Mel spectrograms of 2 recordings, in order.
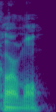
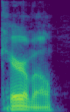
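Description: First: The word is said with two syllables. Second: The word is said with three syllables. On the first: This is the pronunciation from growing up. "I used to call it was growing up it was caramel" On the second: This pronunciation follows the spelling. "there's definitely another A there, so it probably should be caramel"

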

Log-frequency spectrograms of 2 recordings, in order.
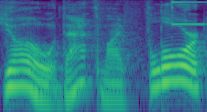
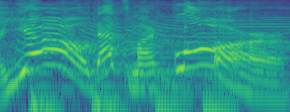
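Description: First: The line is said in a plain, flat way. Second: The line is said in an excited, hyped way.

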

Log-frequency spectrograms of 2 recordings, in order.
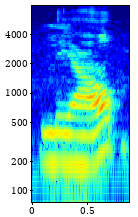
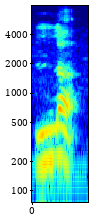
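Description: First: The syllable is pronounced liao, with a full vowel. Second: The syllable is pronounced le, with a light vowel. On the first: The speaker calls it right. "should be pronounced as 了" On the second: The speaker calls it wrong. "and not 了"

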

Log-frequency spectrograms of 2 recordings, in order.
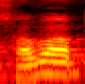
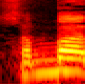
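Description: First: The word is pronounced softly and lightly. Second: The word is pronounced hard and forcefully. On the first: The speaker calls it right. "ਪੋਲਾ ਹੀ ਉਚਾਰਨ ਕਰਨਾ ਹੈ" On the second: The speaker calls it wrong. "ਨਹੀਂ ਕਹਿਣਾ"

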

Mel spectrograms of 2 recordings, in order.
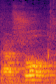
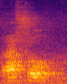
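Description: First: The first syllable is weak and reduced. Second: The first two syllables have equal full vowels. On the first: "вместо «хорошо»" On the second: "Мы слышим одинаковые звуки в первом и втором слоге"

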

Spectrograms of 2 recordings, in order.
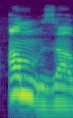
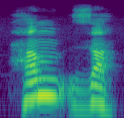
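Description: First: The word begins directly with a vowel. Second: The word begins with a breathy h sound. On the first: The speaker calls it wrong. "Some people read it as amza" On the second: The speaker calls it right. "It's not amza, hamza"

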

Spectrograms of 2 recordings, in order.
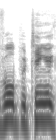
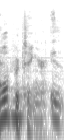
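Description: First: The word begins with a V sound. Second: The word begins with a W sound.

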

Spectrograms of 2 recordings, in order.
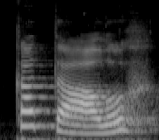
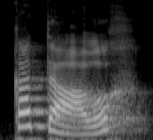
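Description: No difference in how they are said.

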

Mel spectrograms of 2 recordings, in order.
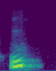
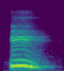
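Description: First: A back rounded 'oo' vowel. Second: A front 'ee' vowel with rounded lips. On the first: "Nuestra U normal sería U" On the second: "pero en este caso el sonido es U"

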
